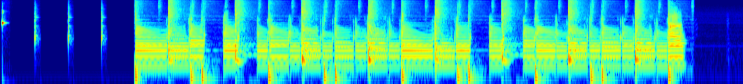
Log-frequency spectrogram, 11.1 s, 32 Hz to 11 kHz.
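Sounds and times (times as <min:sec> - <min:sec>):
spread blues rhythm guitar riff: 0:02.0 - 0:10.4.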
